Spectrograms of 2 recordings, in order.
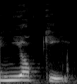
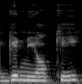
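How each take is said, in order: First: The gn is said as one 'ny' sound. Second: The gn is said with a separate hard g. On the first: The speaker calls it right. "you say" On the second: The speaker calls it wrong. "You don't say"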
